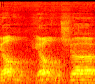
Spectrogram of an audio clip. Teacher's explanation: huruf gha jangan sampai ketika membaca mati itu kayak huruf G ya, yaghsha. Tapi dia kasih aliran suara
